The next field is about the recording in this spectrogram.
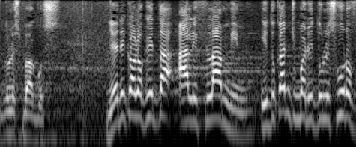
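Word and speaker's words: الم: kenapa bisa jadi panjang Karena ejaannya lam setelah lam ada mim Lam Mim maka lamnya lam ketemu dengan mim setelah lam itu makanya lamnya jadi Pak panjang walaupun tidak ada musik itu dalam tulisan tapi dalam ejaan bacaannya ejaan semua bukan mengikuti apa tulisannya Kalau tulisannya tidak ada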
